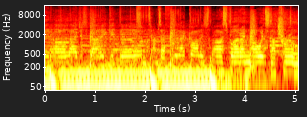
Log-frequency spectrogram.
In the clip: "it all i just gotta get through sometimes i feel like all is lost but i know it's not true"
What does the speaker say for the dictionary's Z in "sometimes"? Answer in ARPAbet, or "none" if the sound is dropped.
Z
